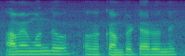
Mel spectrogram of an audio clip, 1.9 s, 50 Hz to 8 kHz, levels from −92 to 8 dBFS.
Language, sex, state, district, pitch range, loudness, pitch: Telugu, male, Telangana, Mahabubabad, 140-155 Hz, -17 LUFS, 140 Hz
